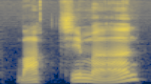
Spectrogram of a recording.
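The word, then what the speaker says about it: 맑지만: 오늘 전국이 대체로 막지만 자 리얼 기억 받침이 뒤에 기억이 아니죠 기억이 아닐 때는 뒤에 꼴로 발음합니다 막지만 미세먼지 농도가 나쁨 단계로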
